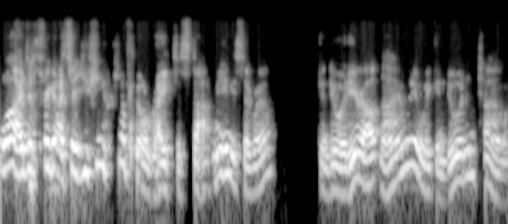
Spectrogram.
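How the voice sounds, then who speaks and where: Speaking with an American accent, a man's voice sits high and carries a dark, mellow tone. He talks very fast, his pitch swinging very widely. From US Midwest, Minneapolis. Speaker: retired teacher. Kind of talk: interview.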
